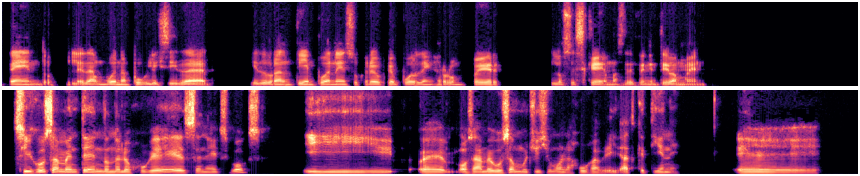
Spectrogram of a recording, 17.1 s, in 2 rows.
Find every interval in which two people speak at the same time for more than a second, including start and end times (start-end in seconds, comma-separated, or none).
none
